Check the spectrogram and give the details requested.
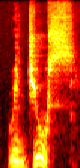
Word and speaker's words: reduce: Kon sa ou gen do attendre kek moun ki di reduce. Qui signifie réduit. 2 syllabes, nous accentuer sous deuxième nan.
